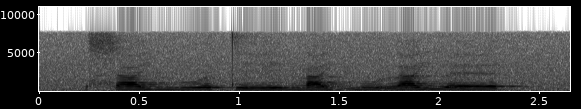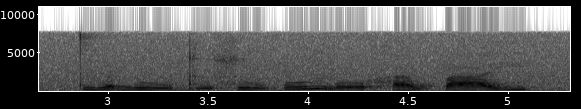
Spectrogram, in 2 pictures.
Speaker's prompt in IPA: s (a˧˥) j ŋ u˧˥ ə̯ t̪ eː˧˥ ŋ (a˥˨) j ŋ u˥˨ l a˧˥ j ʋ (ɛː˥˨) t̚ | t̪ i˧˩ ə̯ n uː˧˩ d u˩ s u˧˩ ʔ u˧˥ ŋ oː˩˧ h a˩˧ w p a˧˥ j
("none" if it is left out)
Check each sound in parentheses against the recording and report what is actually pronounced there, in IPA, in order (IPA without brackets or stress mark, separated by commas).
a˧˥, a˥˨, ɛː˧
